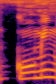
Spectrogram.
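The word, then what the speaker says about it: combing: रहे हैं आई एम कोमिंग my hair कोमिंग को मिंग ऐसे बोलना है ठीक है बी हमेशा साइलेंट होता है स्पेलिंग में आता है लेकिन बोलते वक्त उच्चारण में नहीं आता प्रोनंसिएशन में नहीं आता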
